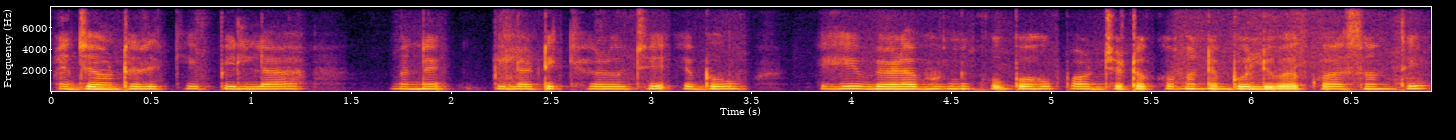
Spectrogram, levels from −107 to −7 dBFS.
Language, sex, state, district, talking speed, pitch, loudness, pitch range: Odia, female, Odisha, Khordha, 120 wpm, 225 Hz, -16 LUFS, 220-230 Hz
